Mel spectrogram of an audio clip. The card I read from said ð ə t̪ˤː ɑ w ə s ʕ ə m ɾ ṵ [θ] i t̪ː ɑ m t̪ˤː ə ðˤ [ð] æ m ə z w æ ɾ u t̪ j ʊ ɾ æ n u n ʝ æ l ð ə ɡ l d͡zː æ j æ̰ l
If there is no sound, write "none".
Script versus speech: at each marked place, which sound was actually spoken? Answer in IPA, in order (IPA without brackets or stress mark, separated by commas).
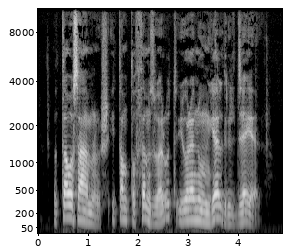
ʃ, θ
